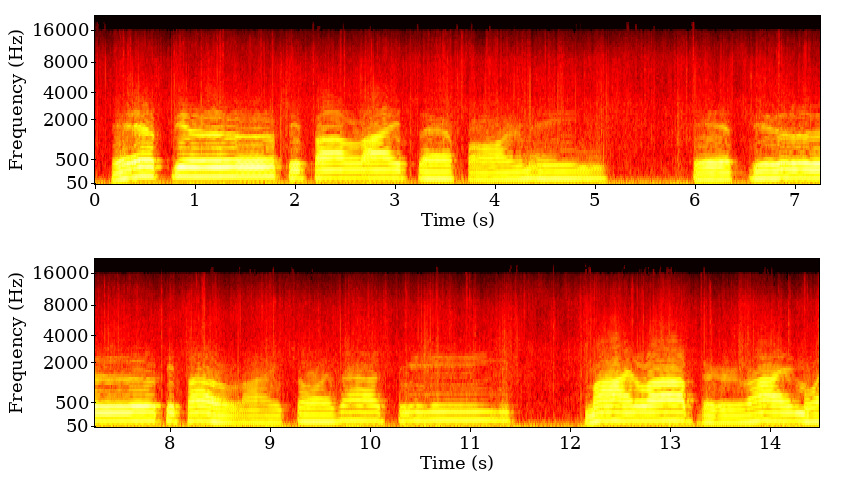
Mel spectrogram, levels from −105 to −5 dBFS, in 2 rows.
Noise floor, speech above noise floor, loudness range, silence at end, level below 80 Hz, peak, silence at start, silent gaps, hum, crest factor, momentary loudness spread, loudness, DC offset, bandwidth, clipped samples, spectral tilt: -44 dBFS; 23 dB; 8 LU; 0 s; -40 dBFS; -6 dBFS; 0.15 s; none; none; 16 dB; 12 LU; -21 LUFS; under 0.1%; 11.5 kHz; under 0.1%; -8.5 dB/octave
